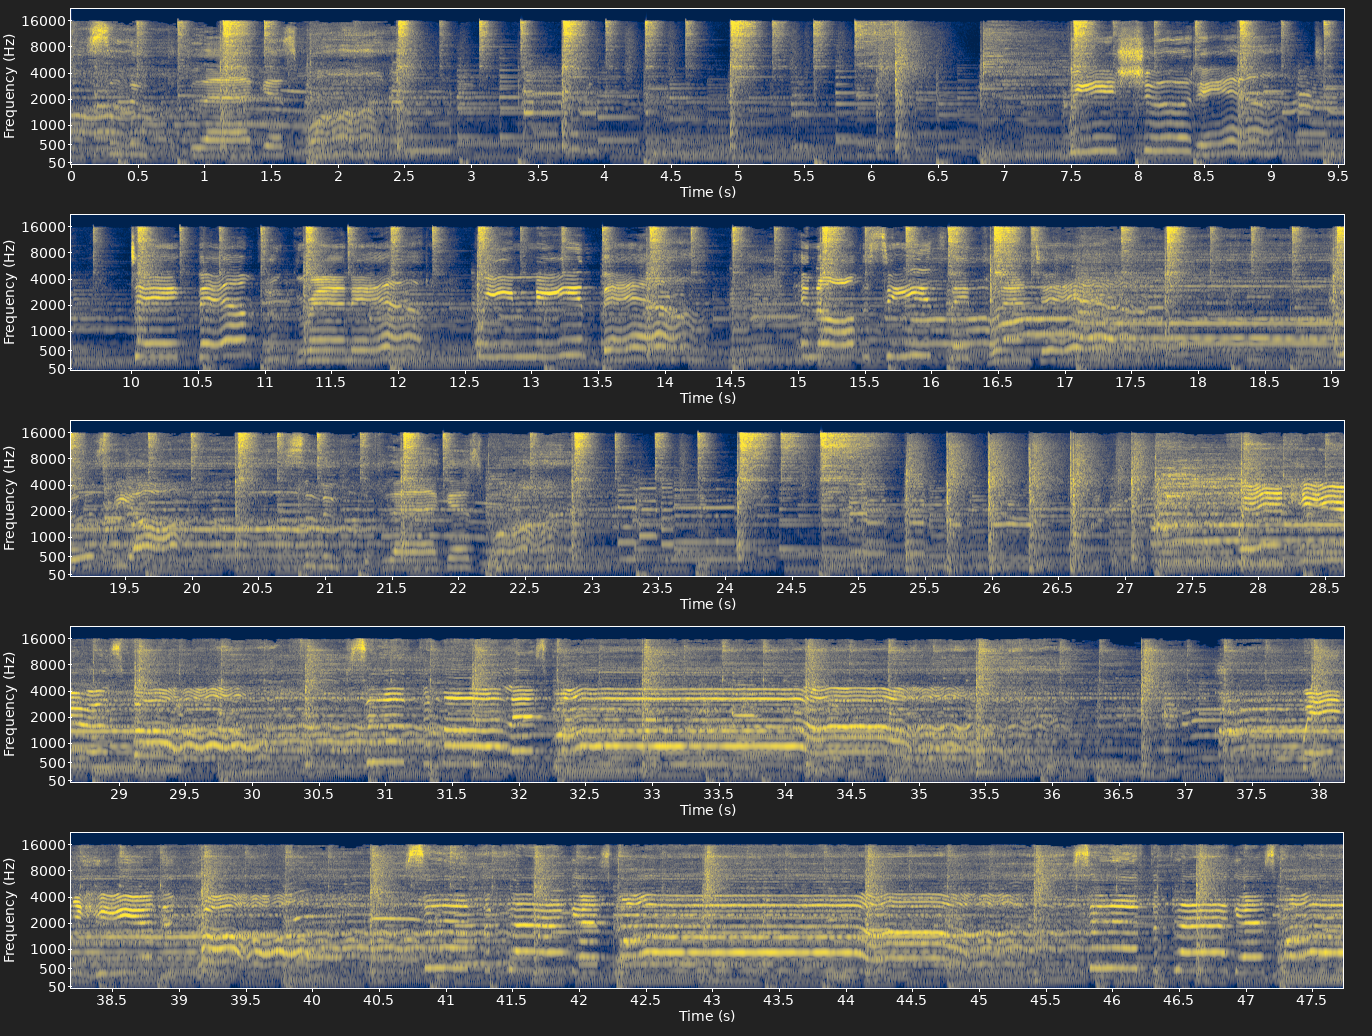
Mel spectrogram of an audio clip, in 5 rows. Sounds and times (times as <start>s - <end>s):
Independent music: 0.0s - 47.7s.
